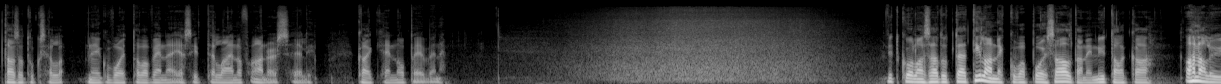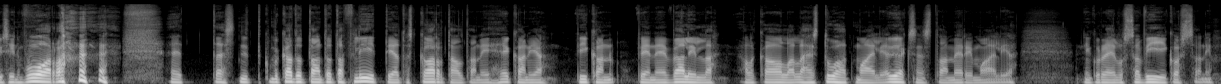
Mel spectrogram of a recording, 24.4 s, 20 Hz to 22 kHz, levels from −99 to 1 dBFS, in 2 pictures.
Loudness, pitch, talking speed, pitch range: -26 LUFS, 120 Hz, 135 wpm, 115-140 Hz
